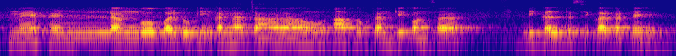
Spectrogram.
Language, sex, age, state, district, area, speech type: Hindi, male, 18-30, Madhya Pradesh, Seoni, urban, read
